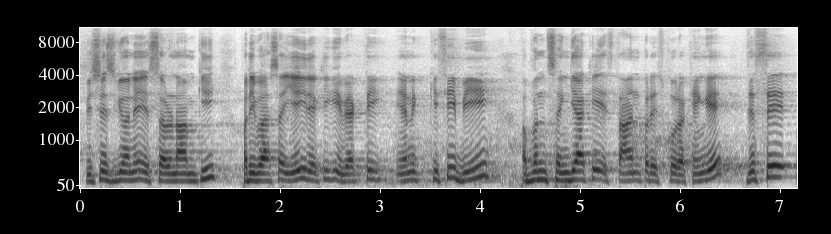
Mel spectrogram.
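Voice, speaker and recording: A man's voice: fairly high pitch, long reverb tail. A man teaching Hindi grammar in a classroom lecture, often asking his students questions and answering them himself. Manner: asks and answers own questions, repeats "ठीक है ना?".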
